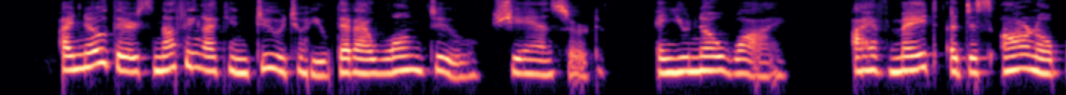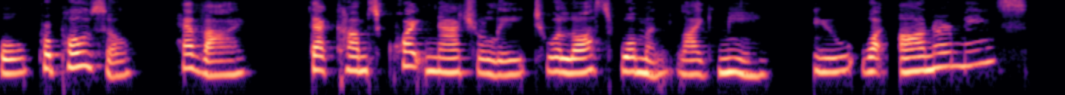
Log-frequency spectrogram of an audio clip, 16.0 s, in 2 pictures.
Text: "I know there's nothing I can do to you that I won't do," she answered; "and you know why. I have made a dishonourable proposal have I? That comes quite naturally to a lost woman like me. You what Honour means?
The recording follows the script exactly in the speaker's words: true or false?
true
